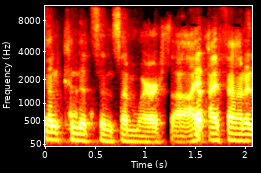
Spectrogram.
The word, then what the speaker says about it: Knudsen: We do pronounce the K. Not everybody who's a Knutson does. It's a Scandinavian like Smith, you know, it's Knutson. K-N-U-D-S-E-N.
